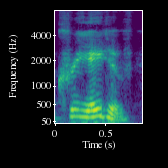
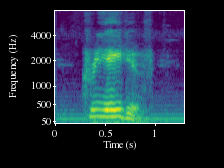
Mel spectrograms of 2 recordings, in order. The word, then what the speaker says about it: creative: the pronunciation of creative we do pronounce each vowel separately so cre a creative uh um often in English we pronounce two vowels with the same sound but this time we're pronouncing each vowel creative uh chra go ahead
